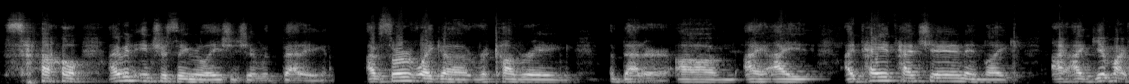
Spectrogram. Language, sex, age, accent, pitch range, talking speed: English, male, 30-49, American, 115-145 Hz, 145 wpm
